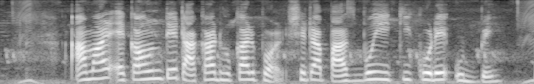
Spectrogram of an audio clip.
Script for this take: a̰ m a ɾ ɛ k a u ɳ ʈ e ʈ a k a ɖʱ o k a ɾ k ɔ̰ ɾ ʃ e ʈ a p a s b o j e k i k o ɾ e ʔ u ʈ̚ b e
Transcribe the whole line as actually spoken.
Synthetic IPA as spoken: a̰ m a ɾ ɛ k a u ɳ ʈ e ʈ a k a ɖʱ o k a ɾ p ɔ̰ ɾ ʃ e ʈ a p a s b o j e k i k o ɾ e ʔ u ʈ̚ b e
